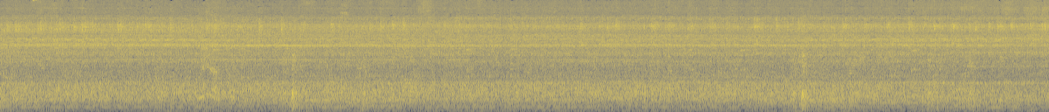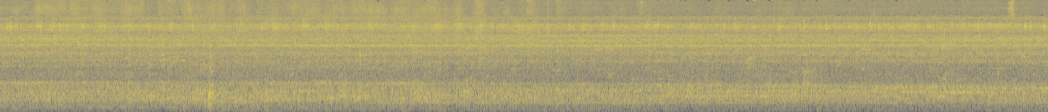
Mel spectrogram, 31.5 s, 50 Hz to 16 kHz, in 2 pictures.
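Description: Cabin noise inside a moving SMRT Kawasaki C151 metro train: a steady running rumble from wheels and track, with three sharp knocks spread through it.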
